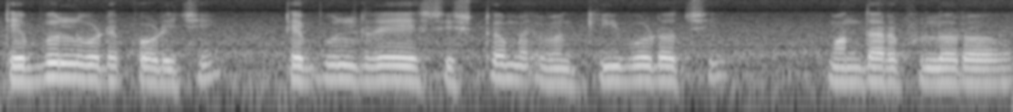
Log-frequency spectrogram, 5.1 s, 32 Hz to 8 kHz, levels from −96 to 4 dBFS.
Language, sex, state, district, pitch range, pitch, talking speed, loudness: Odia, male, Odisha, Malkangiri, 145-160 Hz, 150 Hz, 140 wpm, -20 LUFS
